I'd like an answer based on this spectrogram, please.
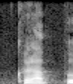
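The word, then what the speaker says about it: ครับ: 女性用である男性用のクラッのプはほとんど聞こえない程度のつまりと思って発音語尾を上げて発音する女性用の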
